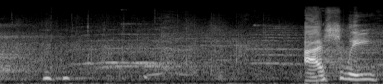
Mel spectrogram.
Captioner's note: audience cheering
